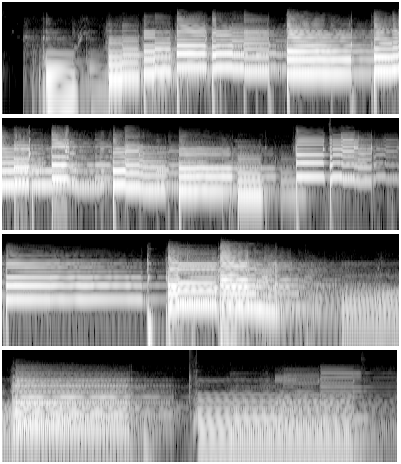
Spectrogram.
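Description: An amplified instrument played through a delay and a graphic equalizer set slightly louder with the mids boosted, a boost switched on and the chorus off, with loud, harmonically rich notes, quick phrases and chords whose repeats trail off, alone with no talking.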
